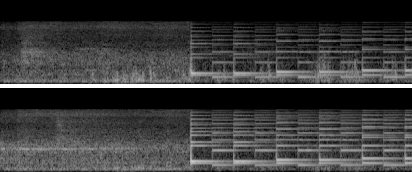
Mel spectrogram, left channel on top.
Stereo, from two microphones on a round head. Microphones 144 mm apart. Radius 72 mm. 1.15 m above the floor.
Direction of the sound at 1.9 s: 45° right (ahead or behind).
